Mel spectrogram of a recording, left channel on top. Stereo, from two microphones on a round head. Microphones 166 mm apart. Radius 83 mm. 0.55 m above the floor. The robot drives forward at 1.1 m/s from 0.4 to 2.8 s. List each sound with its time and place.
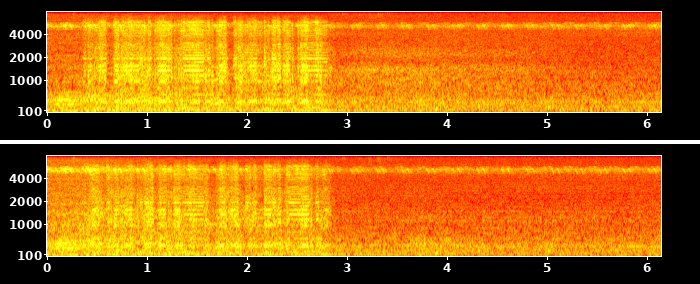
0.0 s an insect: 25° right (ahead or behind), 0.8 m; by 6.2 s 5° right (ahead or behind), 3.5 m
